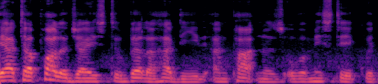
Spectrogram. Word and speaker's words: Hadid: It's pronounced Hadid, yeah. Like you said fast, Hadid.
